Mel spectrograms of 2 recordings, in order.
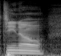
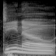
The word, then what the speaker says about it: Deno: may have been noticing I'm calling it Dino in not den oh that was one thing that a lot of people had mentioned in the comments so that I was mispronouncing Dino so I went back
